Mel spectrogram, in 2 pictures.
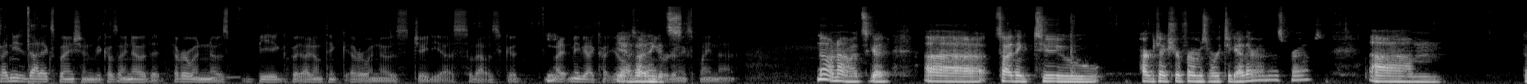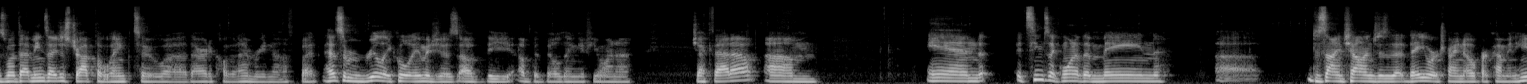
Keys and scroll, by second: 0.2 typing, 3.8 l, 5.4 e, 6.2 space.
